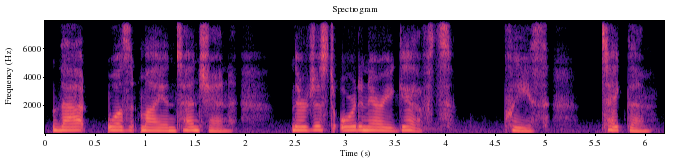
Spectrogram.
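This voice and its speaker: A woman voicing a gentle, apologetic mother in a video game, speaking in a soft, reassuring manner. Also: fairly high pitch, steady tone, takes it slowly, no echo. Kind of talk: scripted video game dialogue.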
